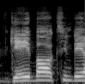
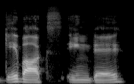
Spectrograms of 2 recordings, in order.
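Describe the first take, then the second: First: Boxing is said smoothly without an inner pause. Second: A pause splits boxing between box and ing.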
